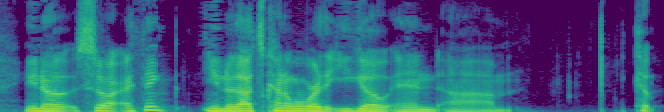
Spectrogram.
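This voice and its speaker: A man's fairly high, normal speaking voice at a fairly quick pace, with ordinary pitch variation and a dry, close sound with no echo. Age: 20s. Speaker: wedding DJ and production company owner. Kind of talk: casual chat.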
